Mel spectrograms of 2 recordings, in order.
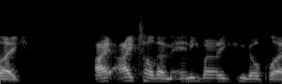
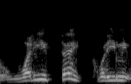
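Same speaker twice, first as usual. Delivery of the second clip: higher and louder, half-indignant comeback; irate retort; 6 semitones higher, 4 dB louder, faster than usual. Retold or imitated. Golf coach retelling confronting the starter, indignant raised voice. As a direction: snap back at the starter, offended.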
